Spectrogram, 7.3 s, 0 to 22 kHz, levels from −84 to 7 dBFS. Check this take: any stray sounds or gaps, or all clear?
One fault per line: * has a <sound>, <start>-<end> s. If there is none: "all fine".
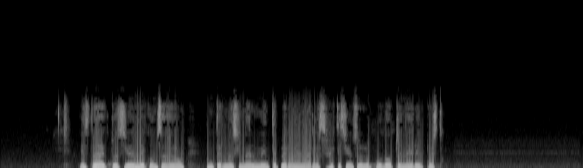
all fine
